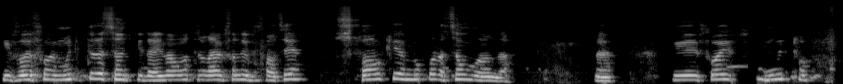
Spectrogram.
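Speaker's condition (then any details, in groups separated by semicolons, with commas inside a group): Parkinson's disease; Parkinson's disease diagnosed 17 years ago, facial rigidity, stiff body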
